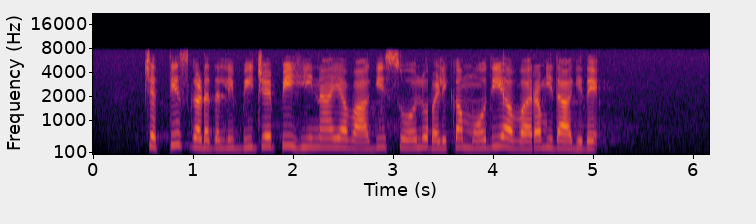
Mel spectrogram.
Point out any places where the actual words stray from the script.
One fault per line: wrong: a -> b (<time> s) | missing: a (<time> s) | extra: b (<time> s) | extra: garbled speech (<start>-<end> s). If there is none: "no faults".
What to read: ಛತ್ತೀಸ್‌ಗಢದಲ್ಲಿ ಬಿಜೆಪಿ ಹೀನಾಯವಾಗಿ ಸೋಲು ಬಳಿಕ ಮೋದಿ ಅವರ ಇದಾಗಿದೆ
no faults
